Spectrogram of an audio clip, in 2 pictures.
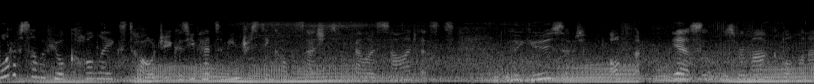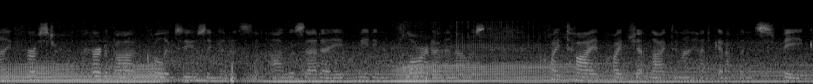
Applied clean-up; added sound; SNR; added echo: none; Traffic noise, roadway noise; -5 dB; none.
